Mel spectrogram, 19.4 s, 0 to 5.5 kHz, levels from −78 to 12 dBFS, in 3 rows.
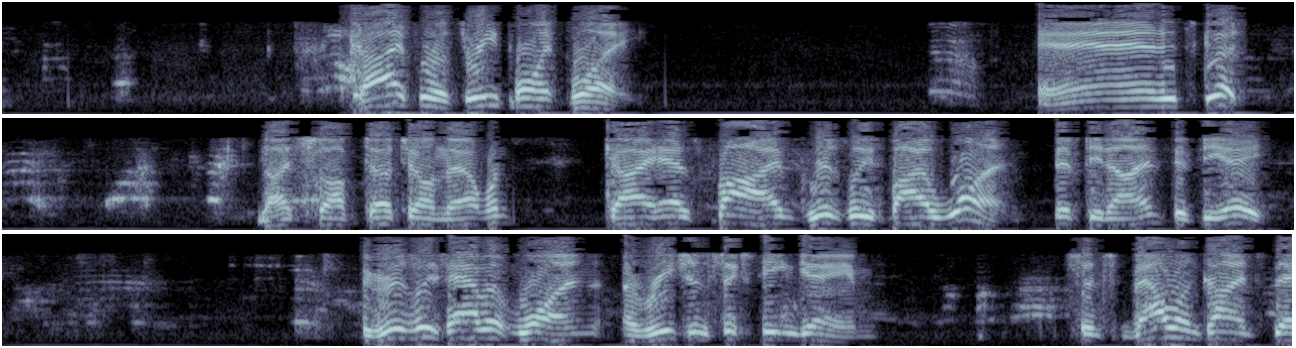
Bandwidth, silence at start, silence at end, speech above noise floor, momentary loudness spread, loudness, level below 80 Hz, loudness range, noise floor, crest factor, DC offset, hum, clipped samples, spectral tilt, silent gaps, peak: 5.4 kHz; 0.55 s; 0 s; 49 dB; 19 LU; -11 LUFS; -48 dBFS; 4 LU; -59 dBFS; 12 dB; under 0.1%; none; under 0.1%; -5 dB/octave; none; -2 dBFS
